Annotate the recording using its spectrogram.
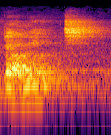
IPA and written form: ˈbælət (ballot)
